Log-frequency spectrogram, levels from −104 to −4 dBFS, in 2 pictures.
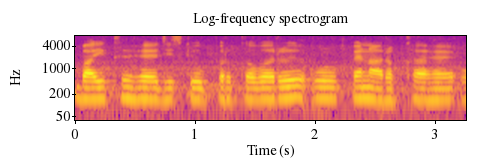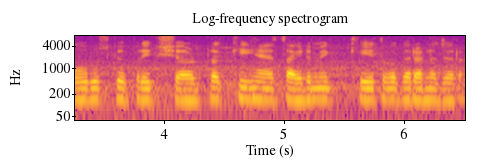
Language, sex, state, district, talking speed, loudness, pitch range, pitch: Hindi, female, Haryana, Jhajjar, 210 wpm, -19 LUFS, 145-155 Hz, 150 Hz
